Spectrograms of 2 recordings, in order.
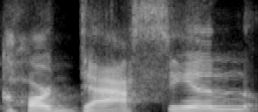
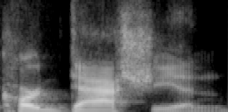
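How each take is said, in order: First: The middle consonant is a plain s sound. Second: The middle consonant is an sh sound. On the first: "Because there's two S's" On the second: "so close to Kardashian that I pronounce it that way"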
